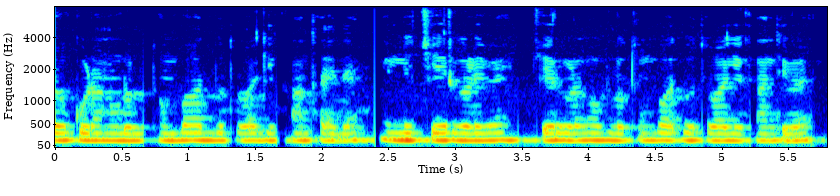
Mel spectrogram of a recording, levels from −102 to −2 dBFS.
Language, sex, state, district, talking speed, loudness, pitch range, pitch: Kannada, male, Karnataka, Dharwad, 145 wpm, -34 LUFS, 150-155 Hz, 150 Hz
